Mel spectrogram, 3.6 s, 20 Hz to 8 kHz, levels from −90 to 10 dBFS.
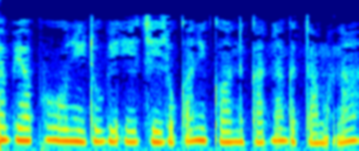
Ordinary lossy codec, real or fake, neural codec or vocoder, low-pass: MP3, 24 kbps; real; none; 7.2 kHz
